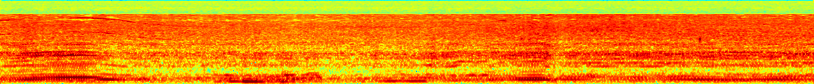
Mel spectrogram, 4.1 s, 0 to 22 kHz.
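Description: A Ferrari race car in an F1 racing game hums with a steady, fairly faint engine note that dips and rises slightly as it heads into the pits, heard alone without voices.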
